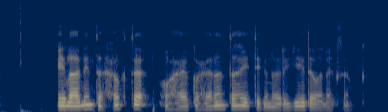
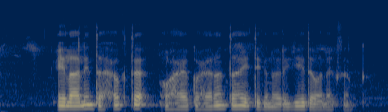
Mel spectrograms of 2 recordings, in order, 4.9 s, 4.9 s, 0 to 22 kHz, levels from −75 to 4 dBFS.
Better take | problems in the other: second | noise reduction (neural mask model DeepFilterNet 3)

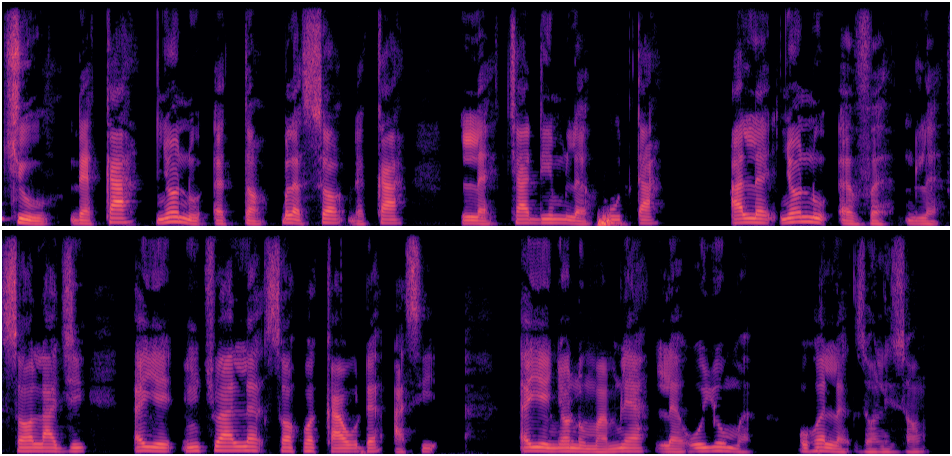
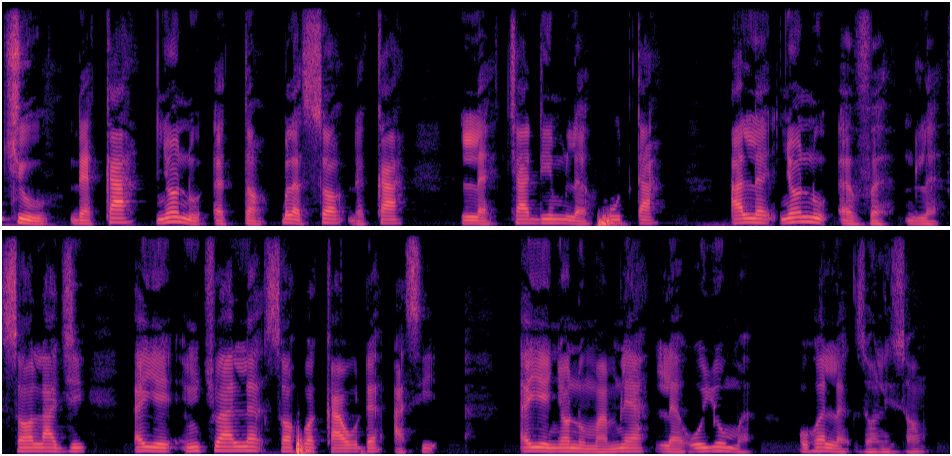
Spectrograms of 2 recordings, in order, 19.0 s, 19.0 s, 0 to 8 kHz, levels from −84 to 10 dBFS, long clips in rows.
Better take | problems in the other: second | noise reduction (neural mask model Resemble Enhance denoiser)

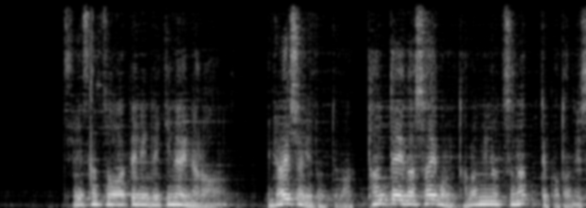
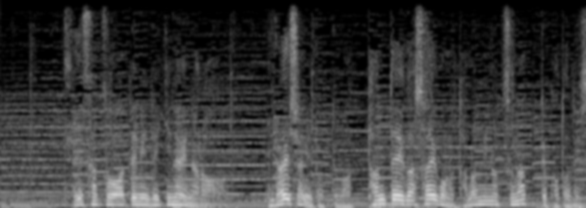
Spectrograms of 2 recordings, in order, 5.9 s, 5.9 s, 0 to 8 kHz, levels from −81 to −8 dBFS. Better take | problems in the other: second | noise reduction (neural separator model SepFormer DNS4)

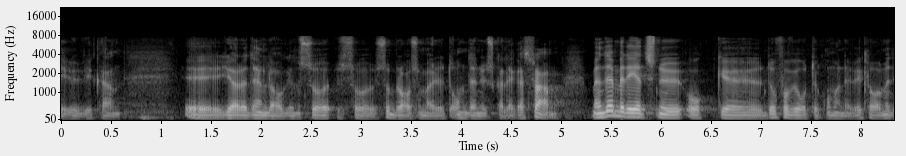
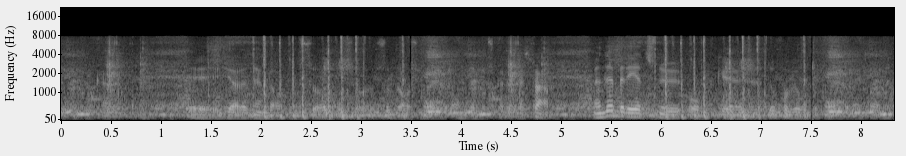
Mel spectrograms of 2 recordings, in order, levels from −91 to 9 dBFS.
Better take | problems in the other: first | background sound (Computer keyboard); 1 dB above the speech

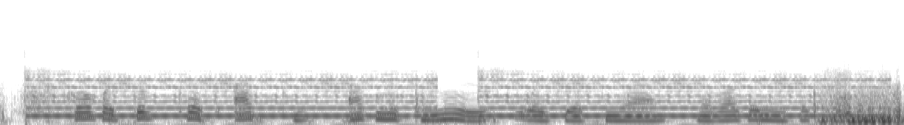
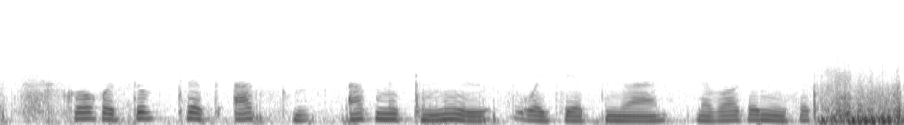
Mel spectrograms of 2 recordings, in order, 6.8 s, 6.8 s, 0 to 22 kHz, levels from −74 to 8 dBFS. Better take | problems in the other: second | background sound (Organ); 2 dB below the speech

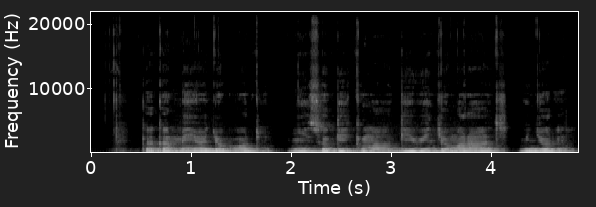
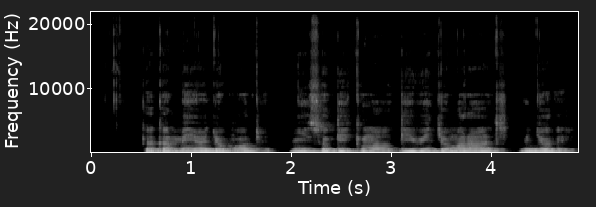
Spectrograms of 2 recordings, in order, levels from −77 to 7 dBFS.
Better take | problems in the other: first | noise reduction (neural mask model Resemble Enhance denoiser)

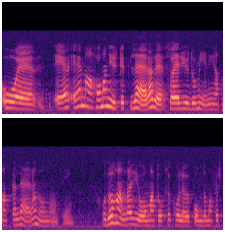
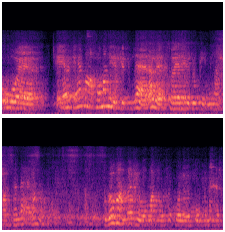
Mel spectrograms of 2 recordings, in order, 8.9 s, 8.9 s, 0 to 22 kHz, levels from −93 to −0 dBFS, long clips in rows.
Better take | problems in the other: first | noise reduction (neural separator model SepFormer DNS4)

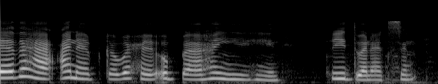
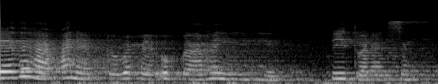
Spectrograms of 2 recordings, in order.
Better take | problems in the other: first | background sound (Waves, surf); 17 dB below the speech // room echo; dies away in 1.9 s

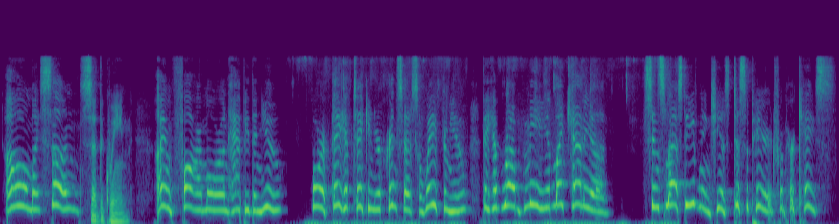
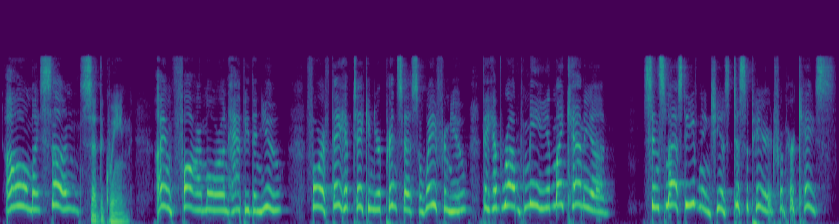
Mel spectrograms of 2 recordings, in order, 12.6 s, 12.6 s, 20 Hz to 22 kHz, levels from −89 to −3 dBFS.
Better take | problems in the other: second | noise reduction (neural mask model Resemble Enhance denoiser)

